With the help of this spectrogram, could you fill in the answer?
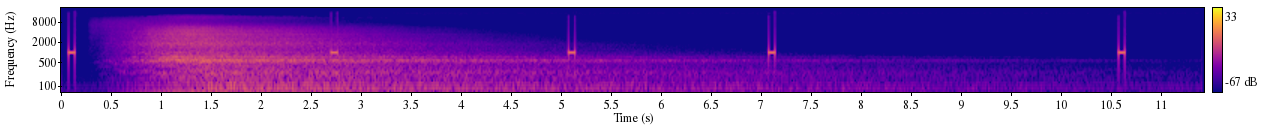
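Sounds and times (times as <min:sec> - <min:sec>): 
long ghostly whoosh: 0:00.4 - 0:08.9.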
